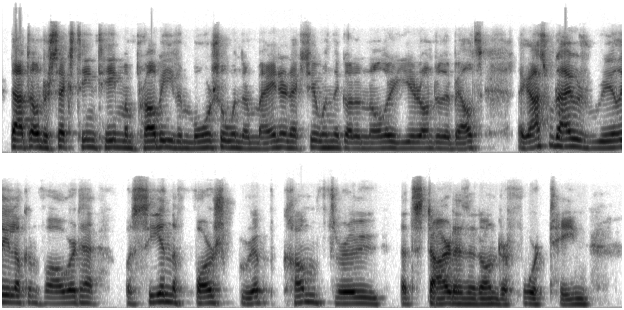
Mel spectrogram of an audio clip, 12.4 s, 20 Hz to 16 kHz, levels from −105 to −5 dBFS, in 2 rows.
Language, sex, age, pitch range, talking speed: English, male, 30-49, 135-150 Hz, 210 wpm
